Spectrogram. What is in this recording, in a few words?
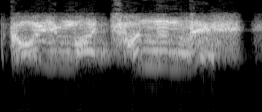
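Korean bomb failure mood high, speech; War Thunder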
